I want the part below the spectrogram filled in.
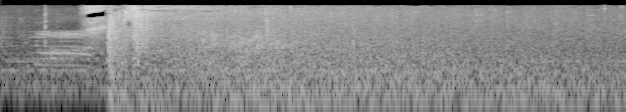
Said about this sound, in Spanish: Entonces la guerrilla, pues me imagino que decidió lanzar una pipeta y estalló allá, en el púlpito.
